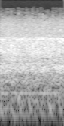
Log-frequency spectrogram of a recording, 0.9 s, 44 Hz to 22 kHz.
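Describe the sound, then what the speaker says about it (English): A stadium crowd in the FIFA 23 video game, Monza versus Inter in Serie A, keeps up a continuous broad roar of cheering and clapping, loud and unbroken over a short stretch. "Well, the crowd are doing their bit"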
